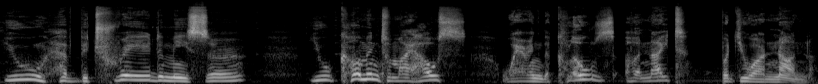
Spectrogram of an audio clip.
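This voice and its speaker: Pompous old duke, audio drama, blustering, indignant, pitched up, husky. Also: male voice, animated, slow, fairly bright tone, dry recording, exaggerated voice. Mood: wounded, indignant. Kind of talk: audio drama character acting.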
